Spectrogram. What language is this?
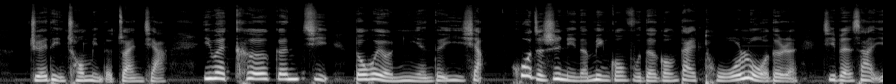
Chinese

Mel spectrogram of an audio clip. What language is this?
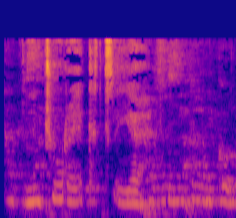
Georgian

